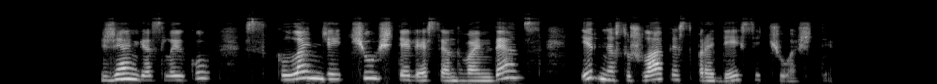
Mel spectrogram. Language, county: Lithuanian, Utena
